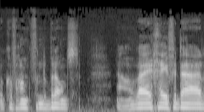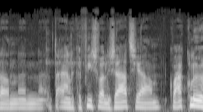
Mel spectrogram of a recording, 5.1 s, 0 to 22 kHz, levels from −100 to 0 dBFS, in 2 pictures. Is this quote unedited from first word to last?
yes; 0 cuts

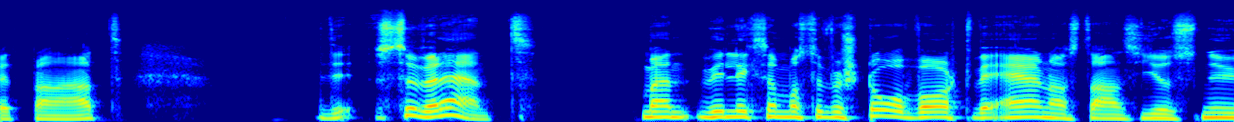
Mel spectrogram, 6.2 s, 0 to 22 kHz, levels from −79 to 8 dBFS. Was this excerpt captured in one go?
no; 1 cut; at 3.0 s

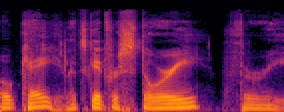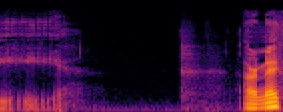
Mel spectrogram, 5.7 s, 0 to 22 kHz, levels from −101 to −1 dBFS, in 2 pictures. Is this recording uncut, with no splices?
no; 2 cuts; at 1.0 s, 2.1 s

